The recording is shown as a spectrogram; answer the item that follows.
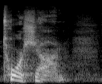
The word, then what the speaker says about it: Tórshavn: I called it Tórshavn because it looks like, it's spelled like T-O-R-S-H-A-V-N. So Tórshavn's a good way to go phonetically. I have learned through the wonders of the internet it is actually Tórshavn.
